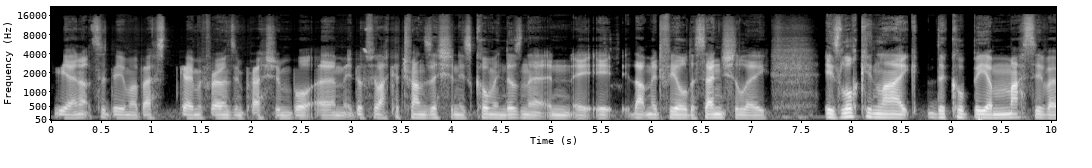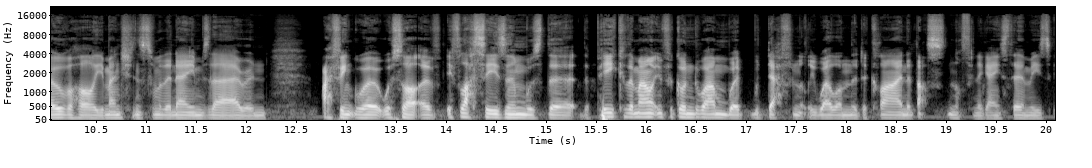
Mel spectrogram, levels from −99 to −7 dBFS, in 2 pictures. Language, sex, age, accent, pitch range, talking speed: English, male, 20-39, British, 100-125 Hz, 220 wpm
